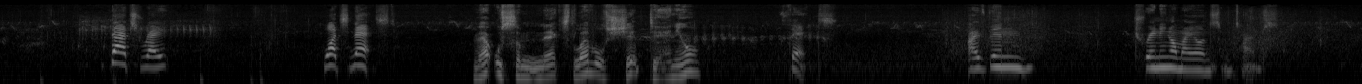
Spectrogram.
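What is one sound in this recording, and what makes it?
A boy speaks calmly, close by.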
